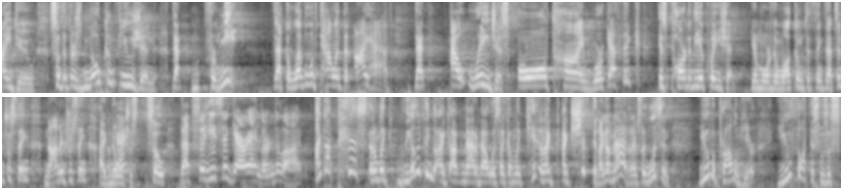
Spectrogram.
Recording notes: This was an all-time keynote. At the 92nd St Y.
